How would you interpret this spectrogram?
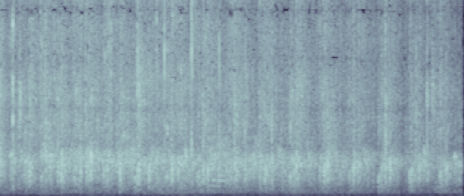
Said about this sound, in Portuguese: Dê um aplauso.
